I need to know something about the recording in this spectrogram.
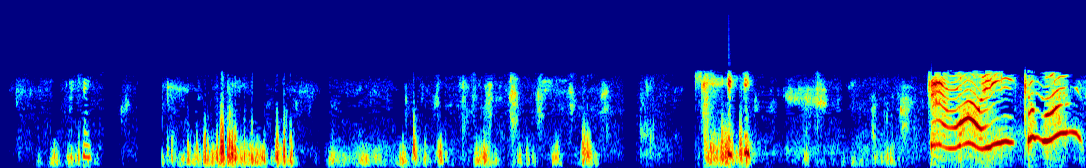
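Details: Dog Mali with her puppies: scattered soft whimpers and short squeaks, then loud, wavering high whines rising and falling in pitch near the end, with a human voice mixed in.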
